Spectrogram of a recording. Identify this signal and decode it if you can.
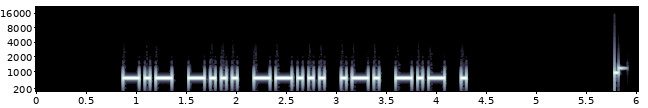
Morse code, heard as a keyed tone, about 22 wpm, 700 Hz. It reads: KB7RKE
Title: USA Call Signs - 6 Characters - 4x Character Spacing - 22wpm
